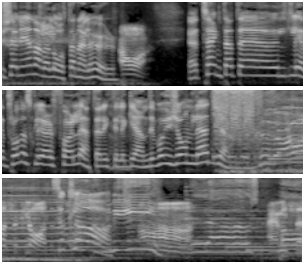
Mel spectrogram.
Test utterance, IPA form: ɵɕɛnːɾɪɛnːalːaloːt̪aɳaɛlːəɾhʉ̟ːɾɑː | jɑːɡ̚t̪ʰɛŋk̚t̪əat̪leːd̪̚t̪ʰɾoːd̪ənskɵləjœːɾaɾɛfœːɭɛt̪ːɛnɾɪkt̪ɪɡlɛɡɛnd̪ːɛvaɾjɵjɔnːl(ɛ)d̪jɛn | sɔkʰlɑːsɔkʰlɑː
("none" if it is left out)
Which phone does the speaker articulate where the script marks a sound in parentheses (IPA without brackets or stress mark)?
ɛ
